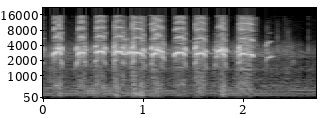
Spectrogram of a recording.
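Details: Osprey at its nest at Dunrovin Ranch with a live fish, 25 July 2018, 5:23 PM: nine loud, shrill whistled chirps in a rapid, even series, each slightly downslurred, then a faint trailing note.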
